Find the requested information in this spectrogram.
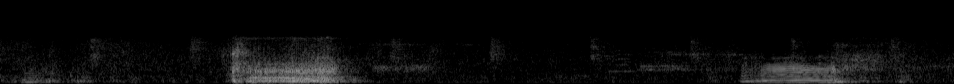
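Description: Two loud, rough snoring breaths with fluttering vibration, between quieter breathing, over a muffled recording; snoring.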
